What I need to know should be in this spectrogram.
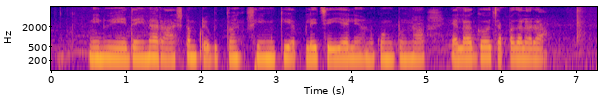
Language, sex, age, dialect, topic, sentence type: Telugu, female, 18-24, Utterandhra, banking, question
